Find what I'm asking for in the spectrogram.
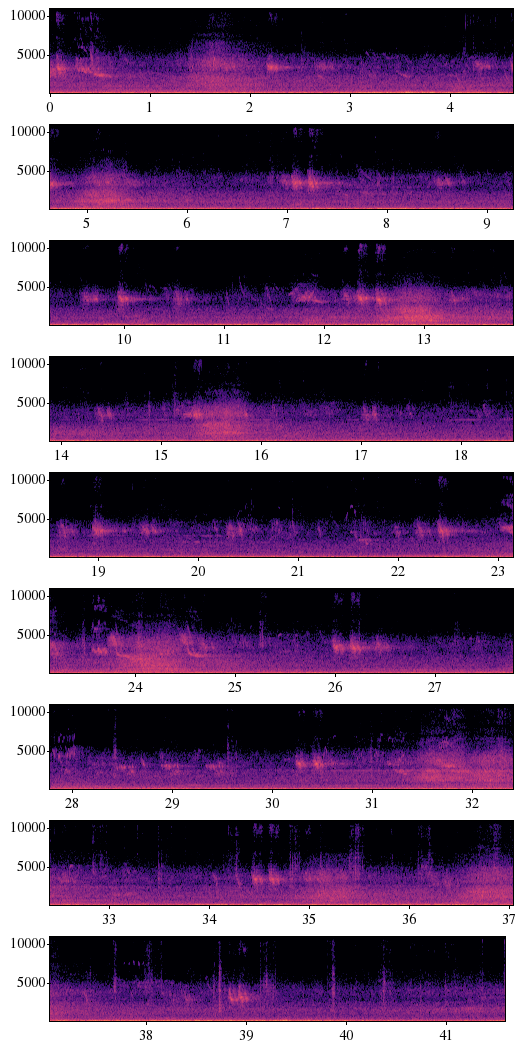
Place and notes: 拉勞蘭部落 Lalaulan, Taimali Township - In aboriginal tribal streets
In aboriginal tribal streets, Traffic sound, Bird cry, Old man and footsteps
